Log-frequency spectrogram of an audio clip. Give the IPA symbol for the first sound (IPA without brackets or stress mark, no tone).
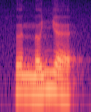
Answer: ɘ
